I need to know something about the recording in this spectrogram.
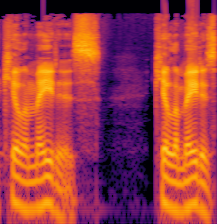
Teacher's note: the secondary stress would be on the first syllable, kilometers. And the primary stress would be on the third one, meters.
